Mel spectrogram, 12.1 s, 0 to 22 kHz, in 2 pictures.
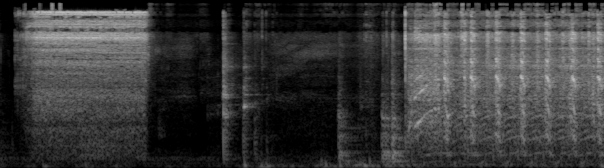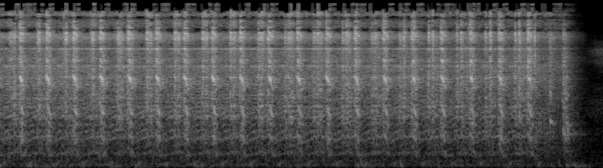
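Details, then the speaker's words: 1993 Honda Helix scooter found in a sand dune, first start attempt with spark plug fitted and a faint spray of starting fluid: starter grinds steadily with only faint catches, cranks but won't start; CDI light then flashes, spark not yet checked. "Hit start. I heard a little something. A little something, something."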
